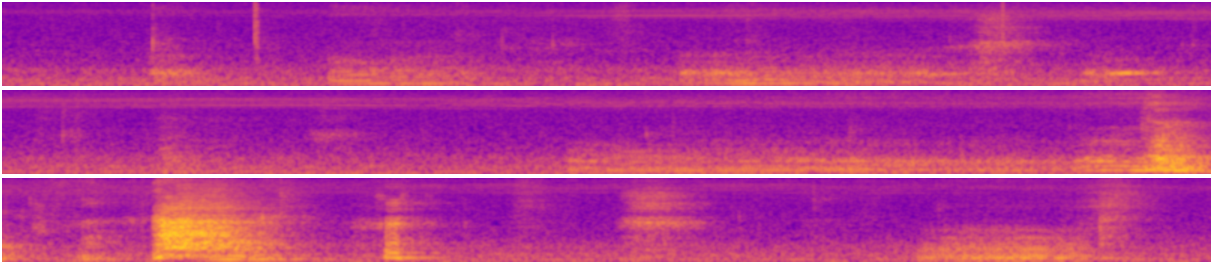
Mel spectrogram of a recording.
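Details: Rescue Shih Tzus Kiwi and Leo wrestling and playing tug of war indoors; low rumbling growls come in bursts, then a few sharp barks and yips, with soft background noise.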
